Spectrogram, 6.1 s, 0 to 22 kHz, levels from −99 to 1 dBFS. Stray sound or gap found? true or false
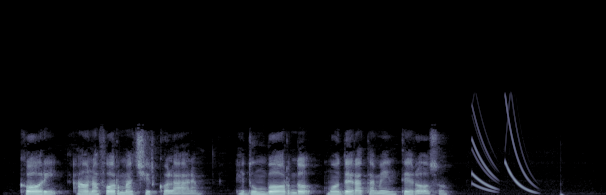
true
